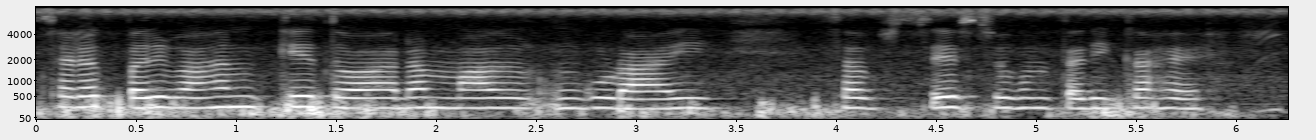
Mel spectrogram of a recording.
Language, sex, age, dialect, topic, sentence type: Hindi, female, 18-24, Awadhi Bundeli, banking, statement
